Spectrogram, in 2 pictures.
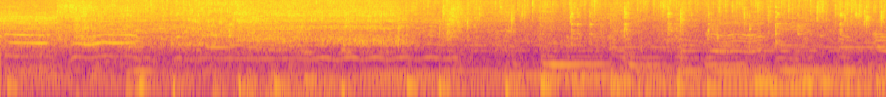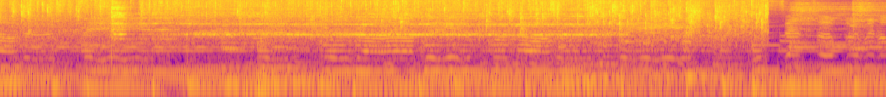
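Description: Shower head spraying water, a steady loud hiss, with a wavering tune faintly underneath. The spray cuts off suddenly near the end and music takes over.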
